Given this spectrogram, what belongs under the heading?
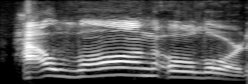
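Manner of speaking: a hint of a lamenting psalmist. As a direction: lean into the biblical how long. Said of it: "the biblically laden language".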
